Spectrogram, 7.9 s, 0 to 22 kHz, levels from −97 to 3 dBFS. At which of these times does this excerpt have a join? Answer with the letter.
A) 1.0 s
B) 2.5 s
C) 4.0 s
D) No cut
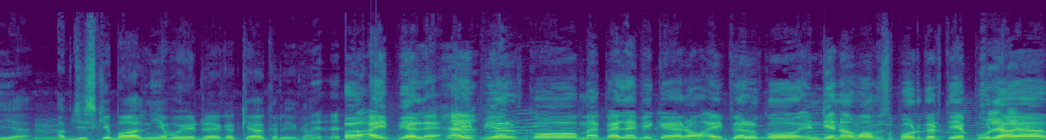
B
